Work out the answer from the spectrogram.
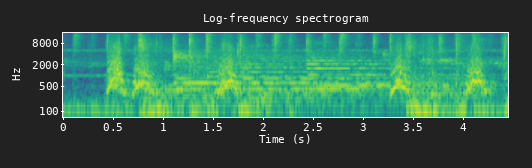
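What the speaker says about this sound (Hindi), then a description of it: "उस तरफ मुंह करके भौंक क्यों रहा है?" A dog barks loudly and close by in four evenly spaced, resonant woofs, each with a slight whining tail, filling the short scene with no speech.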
